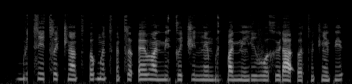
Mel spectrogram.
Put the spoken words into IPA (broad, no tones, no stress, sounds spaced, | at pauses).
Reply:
b ʉ t͡s i t͡s ɤ t͡ʃ ã t͡sʼ ɤ b ə̃ t͡sʼ ə̃ t͡s ɤ ʔ ɛ v ã mʲ a k ə t͡ʃ i n ẽ b e k͡p a mʲ ə̃ j i v ɤ x ʉ ɾ a ʔ ɤ t͡s ə̃ t͡ʃ ẽ pʲ ə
